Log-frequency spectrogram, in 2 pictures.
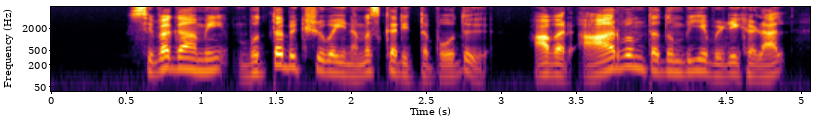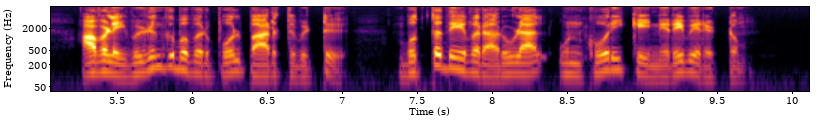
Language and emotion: Tamil, neutral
